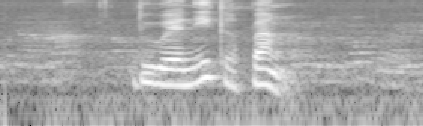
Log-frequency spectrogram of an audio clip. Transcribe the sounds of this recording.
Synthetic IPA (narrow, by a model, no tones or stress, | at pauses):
d̪uwɛniɡərb̥aŋ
